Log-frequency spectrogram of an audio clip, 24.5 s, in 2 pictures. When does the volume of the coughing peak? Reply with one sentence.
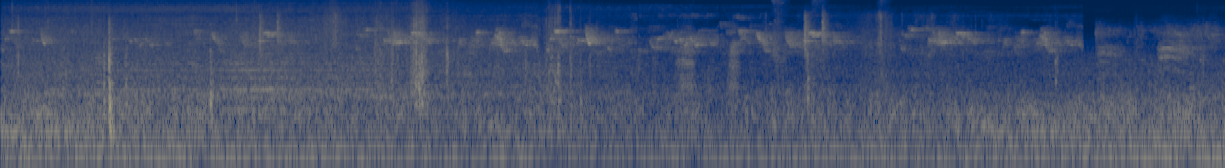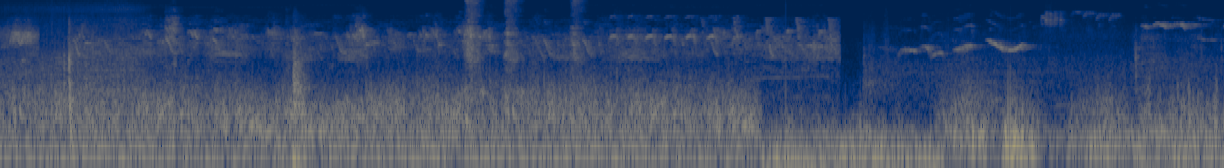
The volume of the coughing peaks at 17 seconds.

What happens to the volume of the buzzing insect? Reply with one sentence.
The volume of the buzzing insect goes down, then up.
